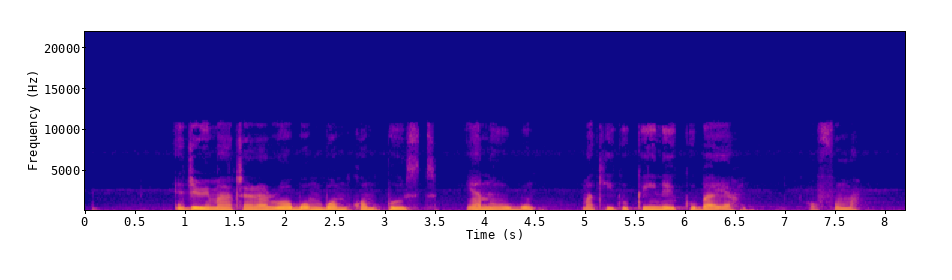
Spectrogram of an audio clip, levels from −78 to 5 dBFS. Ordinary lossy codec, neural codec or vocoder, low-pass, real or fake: MP3, 64 kbps; vocoder, 24 kHz, 100 mel bands, Vocos; 10.8 kHz; fake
